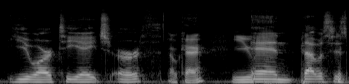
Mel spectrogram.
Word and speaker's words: URTH: T-shirt, like a white T-shirt that said URTH Earth, Okay.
